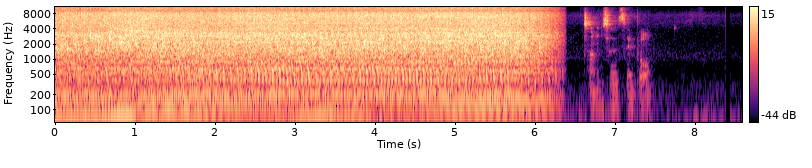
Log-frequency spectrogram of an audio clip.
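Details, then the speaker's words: Toyota 2H diesel from an HJ47 wreck; even diesel clatter at idle with no misses or knocks for about six seconds, then a clean shutdown; looks healthy with very little blow-by. "we said it would run and it has and it bloody looks really healthy very little blow-by"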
